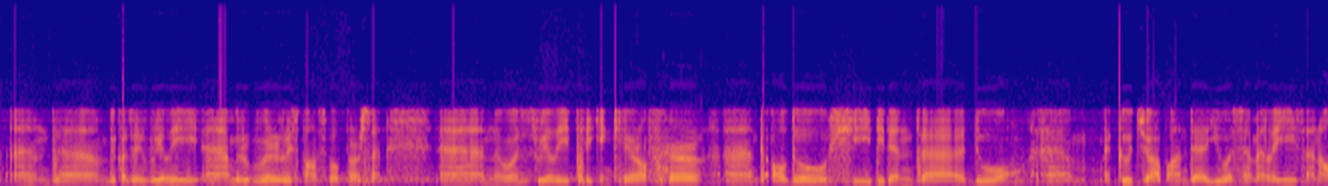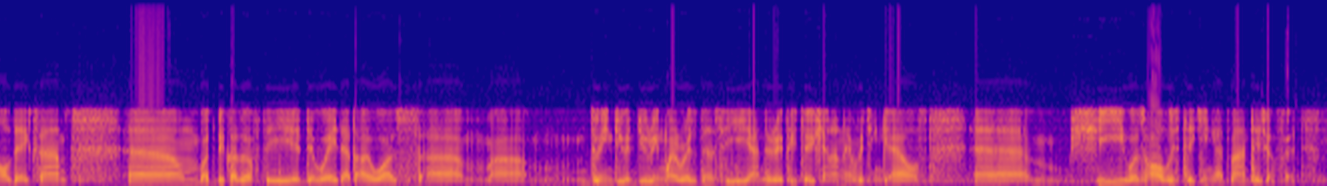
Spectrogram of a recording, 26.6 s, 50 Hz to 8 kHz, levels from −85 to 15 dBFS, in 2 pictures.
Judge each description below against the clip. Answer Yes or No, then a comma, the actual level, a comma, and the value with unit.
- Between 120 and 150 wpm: Yes, average, 145 wpm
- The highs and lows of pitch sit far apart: No, average, 3.6 semitones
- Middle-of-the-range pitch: No, low, 110 Hz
